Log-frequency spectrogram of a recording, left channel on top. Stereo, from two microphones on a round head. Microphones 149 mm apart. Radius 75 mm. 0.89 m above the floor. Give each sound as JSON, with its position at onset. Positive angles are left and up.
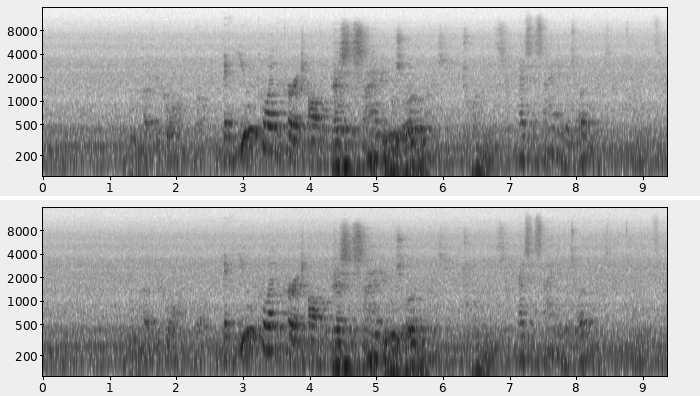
{"t": 1.2, "sound": "a man speaking", "side_deg": -35, "distance_m": 3.0}
{"t": 2.7, "sound": "a woman speaking", "side_deg": 0, "distance_m": 1.1}
{"t": 4.3, "sound": "a man speaking", "side_deg": -5, "distance_m": 3.5}
{"t": 7.1, "sound": "a man speaking", "side_deg": -40, "distance_m": 1.1}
